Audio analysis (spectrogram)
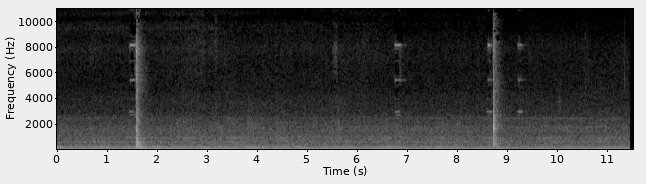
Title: Diode Laser 808 nm Laser Hair Removal Machine | hair removal laser manufacturer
